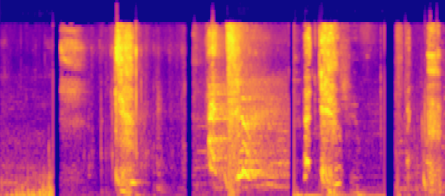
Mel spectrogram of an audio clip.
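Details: Adult woman's sneeze: a quick indrawn breath, then an explosive, breathy sneeze burst, repeated in short bursts; an ordinary sneeze.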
